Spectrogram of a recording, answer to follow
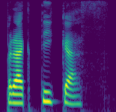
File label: "practicas", spanish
